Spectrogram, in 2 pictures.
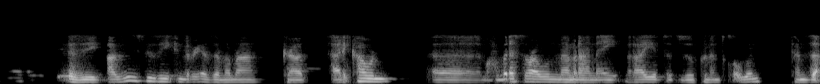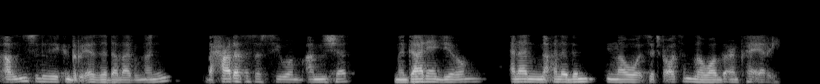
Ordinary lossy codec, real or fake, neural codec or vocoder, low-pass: AAC, 16 kbps; fake; codec, 16 kHz, 0.5 kbps, X-Codec, HuBERT features, trained on balanced general audio; 7.2 kHz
